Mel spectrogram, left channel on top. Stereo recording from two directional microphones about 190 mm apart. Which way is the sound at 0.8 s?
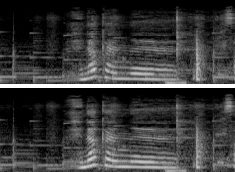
65° right (ahead or behind).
